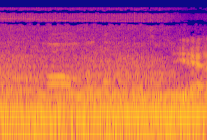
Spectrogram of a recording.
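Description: Backhoe loader's diesel engine running steadily under load in first gear, heard from inside its cab.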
